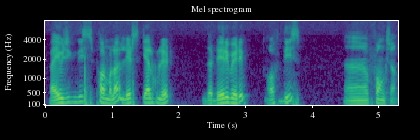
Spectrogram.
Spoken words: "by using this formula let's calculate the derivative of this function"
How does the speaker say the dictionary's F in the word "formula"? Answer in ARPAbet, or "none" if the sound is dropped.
P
